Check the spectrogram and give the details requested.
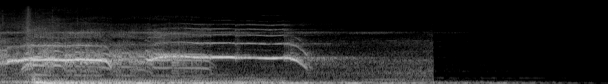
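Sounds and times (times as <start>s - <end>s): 
several people screaming in horror: 0.0s - 4.4s
low rumble: 0.0s - 6.0s.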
